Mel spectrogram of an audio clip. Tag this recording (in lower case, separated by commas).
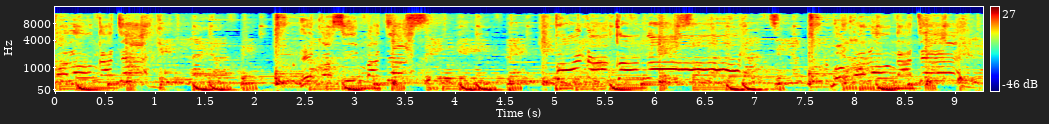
music of africa, singing, music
